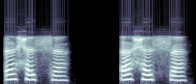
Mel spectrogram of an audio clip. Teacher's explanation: سین کو آپ نے صاد نہیں بنانا، ٹھیک ہے؟ پراپر اس کی ادائیگی کریں گے، سین کے اندر سٹی پائی جاتی ہے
